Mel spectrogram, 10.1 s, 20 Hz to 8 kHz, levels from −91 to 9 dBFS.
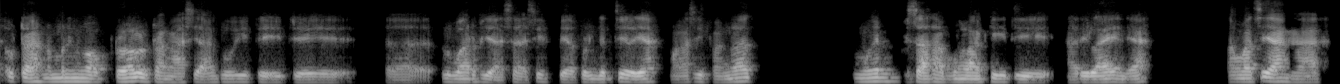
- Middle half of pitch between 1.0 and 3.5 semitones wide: Yes, average, 2.7 semitones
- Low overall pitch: Yes, low, 120 Hz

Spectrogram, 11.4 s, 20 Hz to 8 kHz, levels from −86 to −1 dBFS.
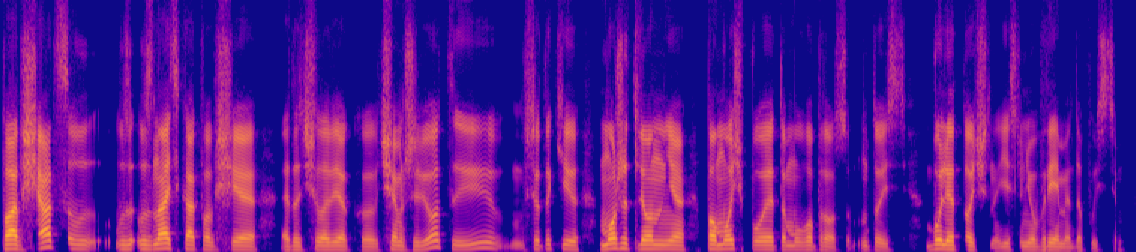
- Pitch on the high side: No, low, 125 Hz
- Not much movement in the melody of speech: No, average, 3.2 semitones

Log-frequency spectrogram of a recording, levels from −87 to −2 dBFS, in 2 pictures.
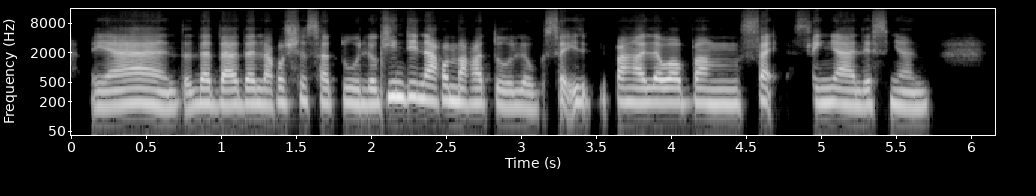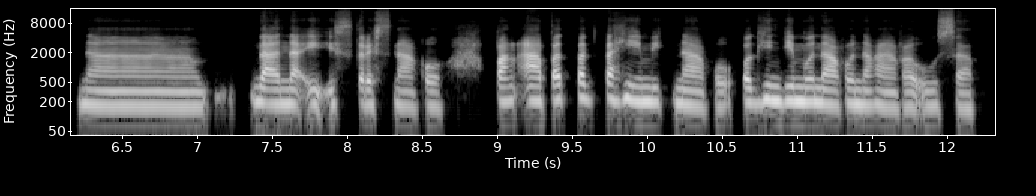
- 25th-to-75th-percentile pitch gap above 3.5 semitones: No, average, 2.7 semitones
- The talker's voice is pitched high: No, medium, 180 Hz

